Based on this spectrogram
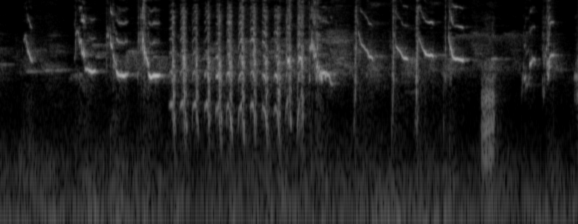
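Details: Javan myna singing in a full nodding display, played to lure and calm moulting mynas: sharp descending whistled notes, then a fast run of about a dozen even chattering pulses, followed by more falling whistles.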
